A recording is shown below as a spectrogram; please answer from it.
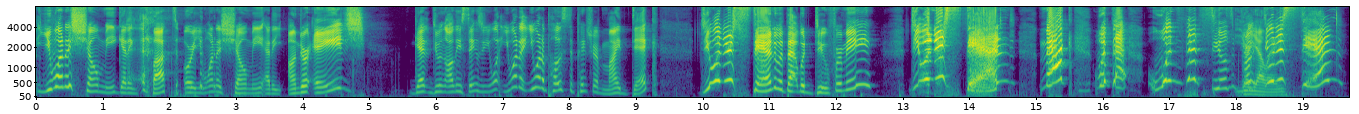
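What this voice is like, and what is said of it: Angry yelling. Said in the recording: “You're yelling.”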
